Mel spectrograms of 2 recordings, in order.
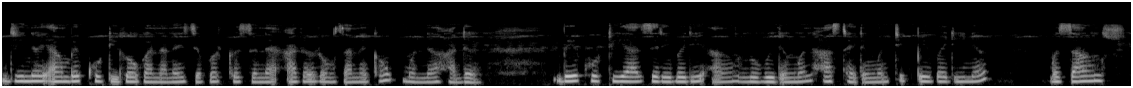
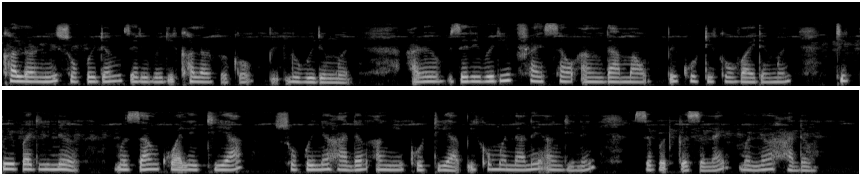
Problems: low volume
